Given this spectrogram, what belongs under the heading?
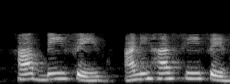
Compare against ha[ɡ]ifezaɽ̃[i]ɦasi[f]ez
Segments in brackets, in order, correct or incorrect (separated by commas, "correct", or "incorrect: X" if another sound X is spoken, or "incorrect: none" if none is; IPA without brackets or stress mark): incorrect: b, correct, correct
